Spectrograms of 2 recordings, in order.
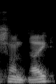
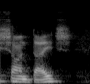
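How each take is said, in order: First: The surname ends with a k sound. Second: The surname ends with a ch sound. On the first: It sounds like an offensive word. The speaker calls it wrong. "that that sounds fucked" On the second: It is the real name. The speaker calls it right. "it's really Sean Dyche"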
